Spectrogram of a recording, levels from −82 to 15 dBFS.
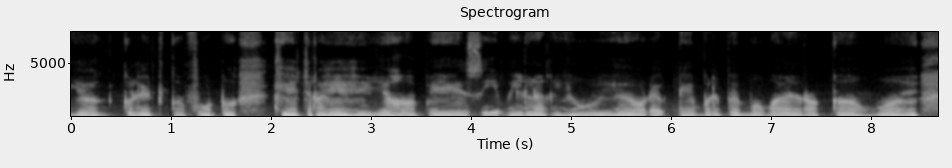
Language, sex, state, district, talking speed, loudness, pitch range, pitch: Hindi, male, Uttar Pradesh, Jyotiba Phule Nagar, 160 wpm, -15 LUFS, 165-170 Hz, 170 Hz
